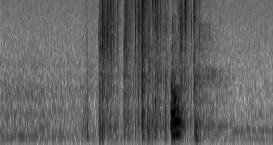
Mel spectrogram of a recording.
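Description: Clear plastic packet of a rubber stamp crinkling in the hands as it is turned over: a run of crackles from about a second and a half in to about three seconds in.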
